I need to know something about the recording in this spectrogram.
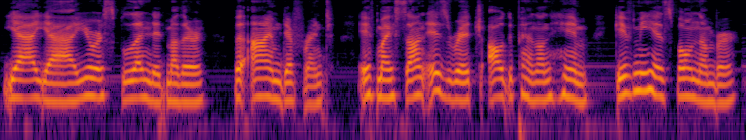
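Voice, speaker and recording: A woman voicing a 57-year-old indebted deadbeat father who pleads and pities himself, speaking slowly. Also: fairly low pitch, steady tone, dry recording, soft background music, natural voice. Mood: pleading. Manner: pleading, self-pitying, slow.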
